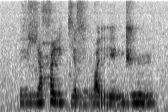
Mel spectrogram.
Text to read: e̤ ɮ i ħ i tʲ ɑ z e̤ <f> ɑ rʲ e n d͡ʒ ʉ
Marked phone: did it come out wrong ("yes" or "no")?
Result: yes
